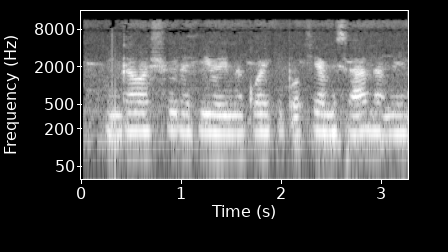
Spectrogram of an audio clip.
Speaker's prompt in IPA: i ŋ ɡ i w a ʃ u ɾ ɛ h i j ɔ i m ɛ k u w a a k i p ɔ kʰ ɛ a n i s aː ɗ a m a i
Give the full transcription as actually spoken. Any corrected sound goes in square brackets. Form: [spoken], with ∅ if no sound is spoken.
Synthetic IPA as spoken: i ŋ ɡ [a] w a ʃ u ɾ ɛ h i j ɔ i m ɛ k u w a [i] k i p ɔ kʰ ɛ a [m] i s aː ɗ a m [i] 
